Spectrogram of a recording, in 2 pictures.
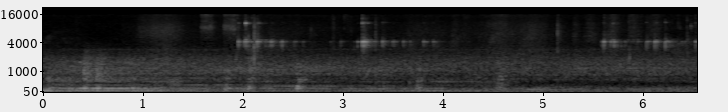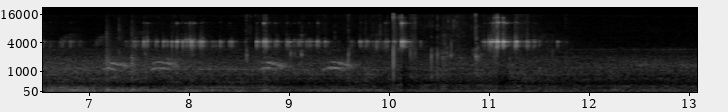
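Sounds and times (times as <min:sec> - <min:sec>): bird rattling calls: 0:01.9 - 0:03.9, 0:05.6 - 0:11.8.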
